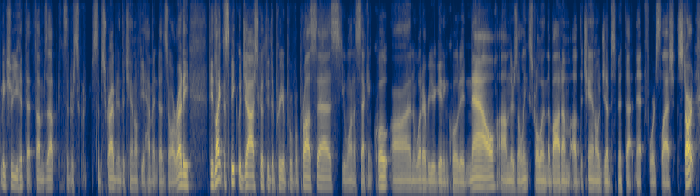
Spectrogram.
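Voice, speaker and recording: A man's voice: low voice, fairly bright tone, dry recording, studio quality. A man hosting a real estate talk show, chatting loosely with many fillers and restarts. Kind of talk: casual market talk.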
